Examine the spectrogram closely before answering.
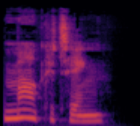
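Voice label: "marketing", English, British English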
